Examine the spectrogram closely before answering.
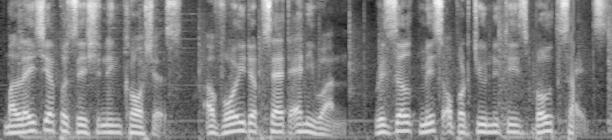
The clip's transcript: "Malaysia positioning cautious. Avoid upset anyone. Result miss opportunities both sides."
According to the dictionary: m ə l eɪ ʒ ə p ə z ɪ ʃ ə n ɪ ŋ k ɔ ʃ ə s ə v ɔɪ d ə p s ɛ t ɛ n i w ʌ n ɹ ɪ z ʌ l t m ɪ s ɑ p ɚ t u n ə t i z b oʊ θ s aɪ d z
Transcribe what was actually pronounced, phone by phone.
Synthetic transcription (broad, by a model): m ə l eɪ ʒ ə p ə z ɪ ʃ ə n ɪ ŋ k ɔ ʃ ə s ə v ɔɪ d ə p s ɛ t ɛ n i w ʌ n ɹ ɪ z ʌ l t m ɪ s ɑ p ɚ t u n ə t i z b oʊ t s aɪ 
